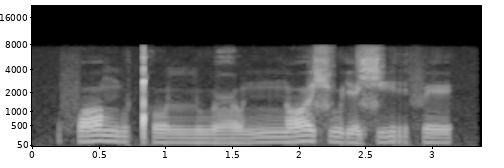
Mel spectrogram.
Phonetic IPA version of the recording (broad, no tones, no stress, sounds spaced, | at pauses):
f ɔ ŋ u ǃʰ o lː u ʕ o nː ɔ ə̯ ɕ u ɾʲ ɛ ɕ i r f e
